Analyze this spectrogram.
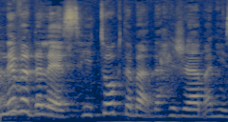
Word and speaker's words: hijab: And only President Obama can get away with mispronouncing it, call it hajib, and nobody noticed, But nevertheless, he talked about the hijab, and he said that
